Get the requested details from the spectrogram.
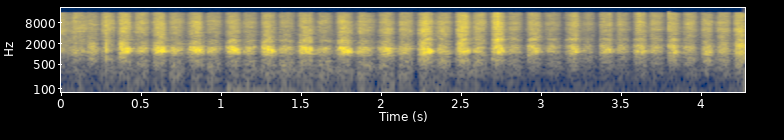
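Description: Fingernails scratch rapidly over a small, hollow, empty cardboard toilet paper tube held in both hands close to the mic. Around two dozen quick, dry, rasping strokes follow in a fast, uneven rhythm. Each carries a papery midrange hiss centred near 1.2 kHz with bright edges and no low end, and dies away almost instantly.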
